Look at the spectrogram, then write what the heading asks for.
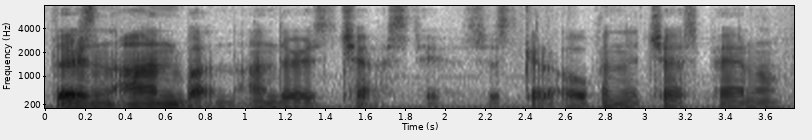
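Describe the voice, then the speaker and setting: An actor playing a bumbling, proud scientist with halting, stammering delivery in a comedic radio play. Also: male voice, low voice, vocal fry. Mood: flustered. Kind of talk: comedic radio theatre acting.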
